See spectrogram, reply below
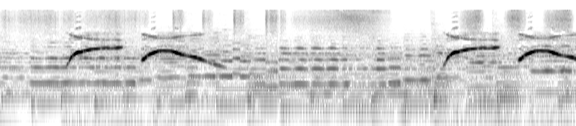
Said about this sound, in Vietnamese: Có một điều, anh huýt sáo to hơn, vui vẻ hơn trong khi bào gỗ.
